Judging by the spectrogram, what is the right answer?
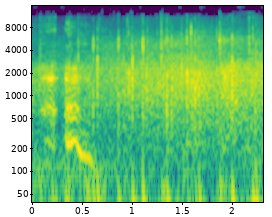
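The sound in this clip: Applause from an audience at a talk on sourcing equipment and technology, a dense, steady patter of many hands clapping for over two seconds, with a voice heard briefly at the very start.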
